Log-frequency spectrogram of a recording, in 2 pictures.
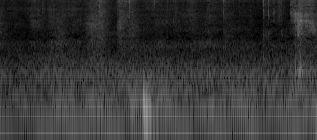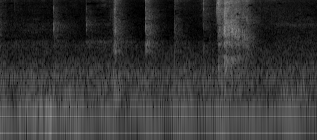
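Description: Soft handling noises as glittery slime is pushed out of a plastic tube: a few faint clicks, a light knock about one and a half seconds in, and a short squishy rustle a little after five seconds.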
